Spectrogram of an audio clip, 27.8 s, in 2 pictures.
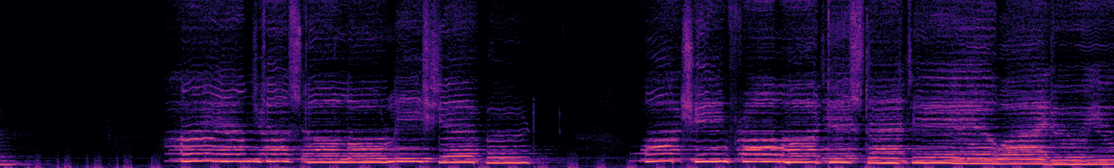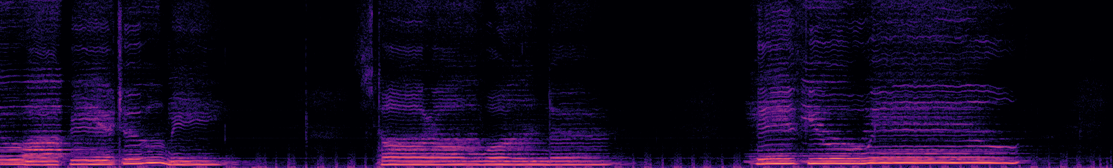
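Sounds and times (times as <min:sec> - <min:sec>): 
choir harmonies singing a carol: 0:02.0 - 0:07.0, 0:07.9 - 0:17.1, 0:18.5 - 0:21.9, 0:23.2 - 0:27.1
alto voice singing a carol: 0:02.1 - 0:07.0, 0:07.9 - 0:17.0, 0:18.4 - 0:21.9, 0:23.3 - 0:27.0.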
